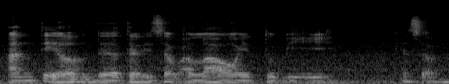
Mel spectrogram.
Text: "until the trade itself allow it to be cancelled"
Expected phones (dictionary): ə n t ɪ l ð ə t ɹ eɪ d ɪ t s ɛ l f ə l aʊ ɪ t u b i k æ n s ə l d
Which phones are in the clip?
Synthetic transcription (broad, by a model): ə n t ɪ l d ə t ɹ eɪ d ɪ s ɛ f ə l aʊ ɪ t u b i k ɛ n s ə l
